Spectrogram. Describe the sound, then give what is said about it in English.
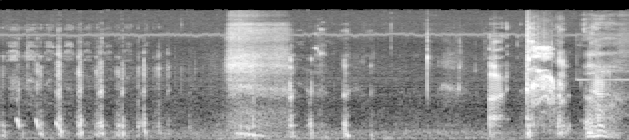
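A man coughs and clears his throat in a harsh series of short rasping bursts, with a few longer heavy hacks mixed in and no talking. “It's a Texan's making him cough up his lung.”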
